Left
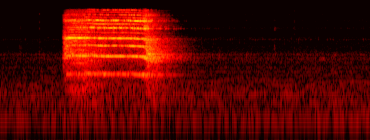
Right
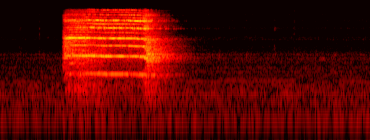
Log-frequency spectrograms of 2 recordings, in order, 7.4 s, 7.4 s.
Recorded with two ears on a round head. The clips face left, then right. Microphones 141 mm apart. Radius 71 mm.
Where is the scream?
50° right (ahead or behind), 1.9 m; by 3.2 s 65° right (ahead or behind), 1.6 m.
